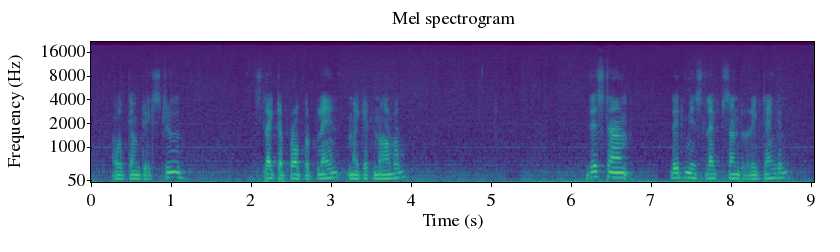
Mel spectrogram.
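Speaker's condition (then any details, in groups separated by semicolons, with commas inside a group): No condition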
